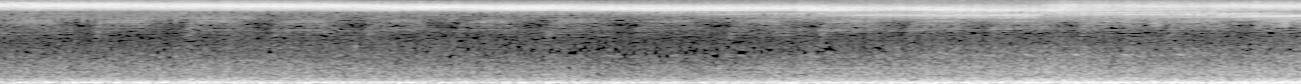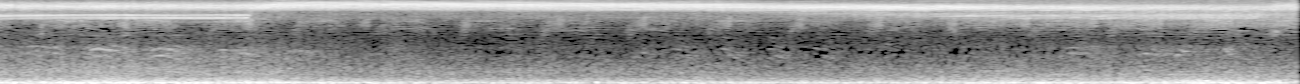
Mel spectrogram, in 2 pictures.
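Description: Cicadas singing in a steady, continuous high buzz. A second, lower-pitched buzz joins in for about five seconds around the middle. A low rumble runs underneath.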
